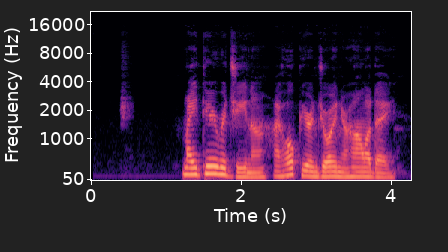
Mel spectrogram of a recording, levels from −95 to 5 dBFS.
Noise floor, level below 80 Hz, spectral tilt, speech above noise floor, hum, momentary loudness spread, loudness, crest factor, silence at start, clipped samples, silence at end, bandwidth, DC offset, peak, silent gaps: -68 dBFS; -56 dBFS; -8 dB/octave; 49 dB; none; 9 LU; -19 LUFS; 16 dB; 0.4 s; under 0.1%; 0.2 s; 9.2 kHz; under 0.1%; -6 dBFS; none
